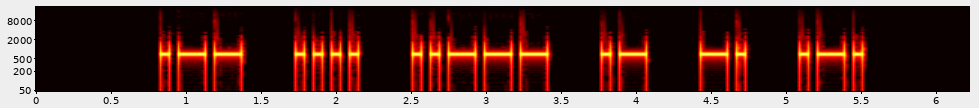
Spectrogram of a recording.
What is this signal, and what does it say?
Morse code, heard as a keyed tone, about 19 wpm, spaced as for 14 wpm, 700 Hz. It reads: WH2ANR
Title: 122 Lesson 20g - Number 3 - Call Signs 20wpm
